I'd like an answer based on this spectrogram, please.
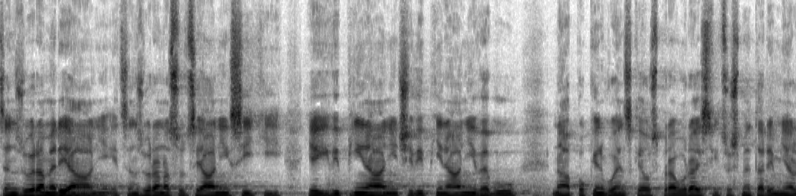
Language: Czech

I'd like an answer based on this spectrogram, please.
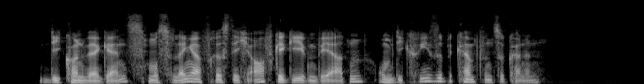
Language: German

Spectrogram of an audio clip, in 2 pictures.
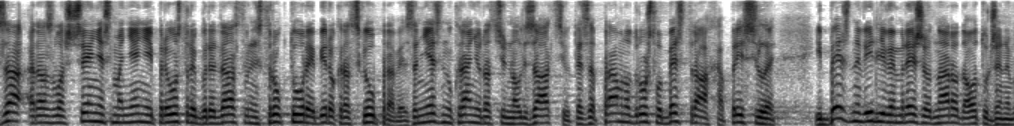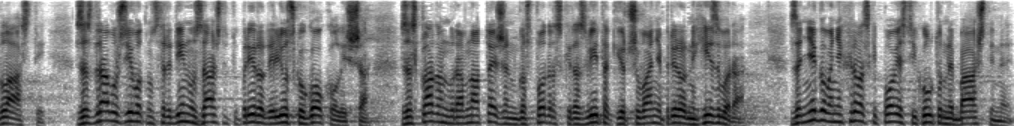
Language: Croatian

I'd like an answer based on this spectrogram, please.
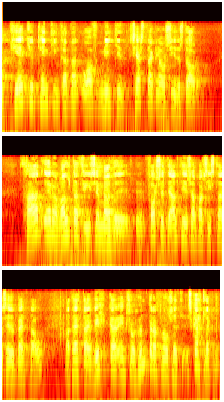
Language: Icelandic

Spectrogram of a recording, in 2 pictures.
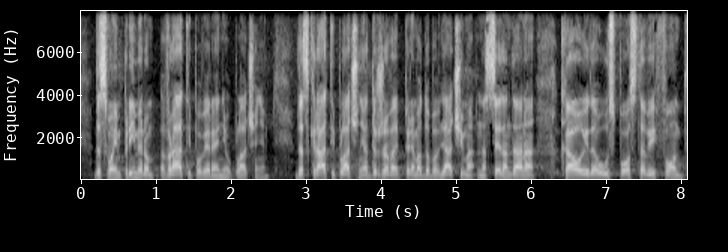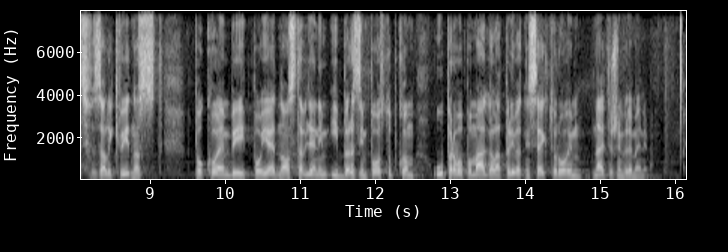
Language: Croatian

